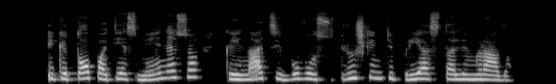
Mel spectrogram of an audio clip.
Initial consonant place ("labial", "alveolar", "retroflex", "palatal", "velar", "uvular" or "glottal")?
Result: velar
